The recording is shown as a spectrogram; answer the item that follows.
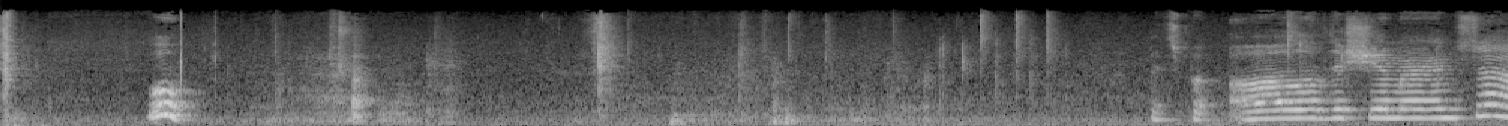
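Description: Faint ticks and crinkles of a small foil powder packet being tapped and squeezed, then a child singing a few long held notes near the end.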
